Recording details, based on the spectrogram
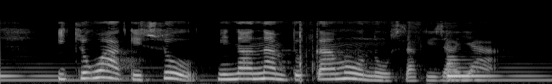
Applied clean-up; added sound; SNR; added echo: none; Bowed string instrument; 6 dB; none.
